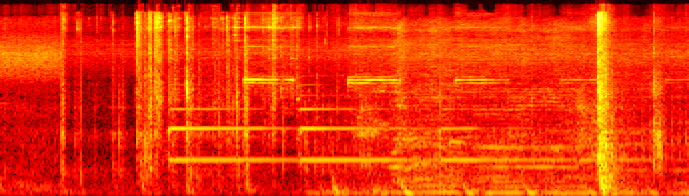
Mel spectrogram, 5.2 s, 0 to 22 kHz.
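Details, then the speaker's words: 2001 Hummer H1 diesel, fuel filter replacement, bleed valve on top cracked open, glow plug cycle running the lift pump: steady electric pump whine in short runs among clicks and handling noise as air purges; normal lift pump priming until fuel reaches the filter. "get a lip pump going to hear the air shooting out of there cycle it once more so yep there's fuel on the filter"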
